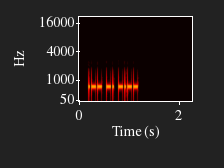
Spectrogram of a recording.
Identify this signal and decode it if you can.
Morse code, heard as a keyed tone, about 40 wpm, 700 Hz. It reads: WNY
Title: ARRL Sections 40wpm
